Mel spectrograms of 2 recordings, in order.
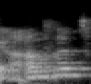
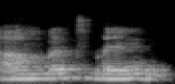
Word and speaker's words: ombudsman: the word so it's sometimes people are say umus what what how do you even say that word so umman is a Swedish word um and it's pronounced umman and it's a specially trained Advocate who is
